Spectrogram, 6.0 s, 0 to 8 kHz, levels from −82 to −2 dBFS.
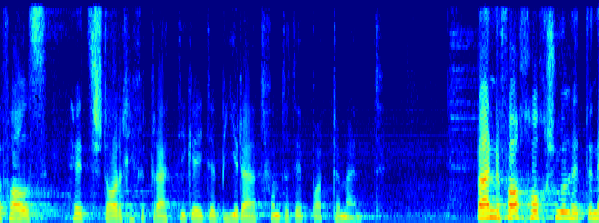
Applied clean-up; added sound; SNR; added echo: none; none; none; none.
